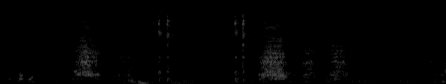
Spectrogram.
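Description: Near silence with a few faint, short computer keyboard clicks, scattered through the pause as the presentation slide is advanced.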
